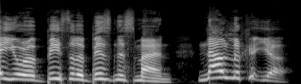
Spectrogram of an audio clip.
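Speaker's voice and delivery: usual speaking voice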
